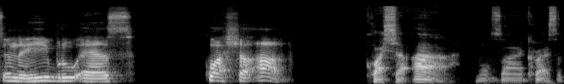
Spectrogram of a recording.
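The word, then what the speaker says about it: קישוא: That cucumber is pronounced in the Hebrew as kwasha'ah.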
